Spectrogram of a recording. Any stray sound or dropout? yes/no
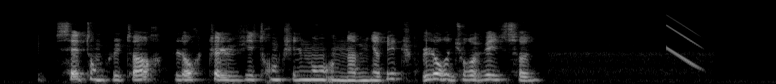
yes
